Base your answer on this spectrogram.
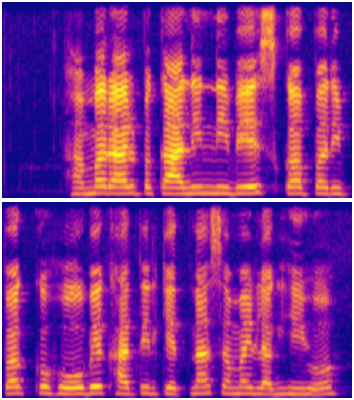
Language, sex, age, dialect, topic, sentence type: Magahi, female, 36-40, Southern, banking, question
